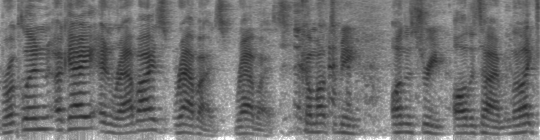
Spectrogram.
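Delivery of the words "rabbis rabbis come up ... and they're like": normal talking voice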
